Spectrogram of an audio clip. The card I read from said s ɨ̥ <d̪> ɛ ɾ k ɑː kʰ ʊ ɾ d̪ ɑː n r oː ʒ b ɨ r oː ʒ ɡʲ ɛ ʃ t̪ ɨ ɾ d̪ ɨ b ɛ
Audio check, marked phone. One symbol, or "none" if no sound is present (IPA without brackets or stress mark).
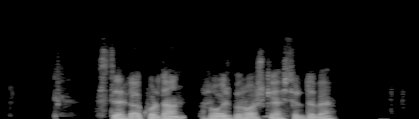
t̪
